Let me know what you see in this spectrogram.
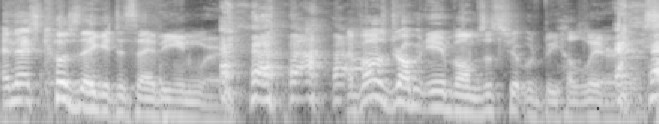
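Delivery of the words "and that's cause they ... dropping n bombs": high, loud laughing sarcasm; mock the edgy comics while laughing; real laughter, sneering; sarcastic laughing rant. Real, not acted.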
